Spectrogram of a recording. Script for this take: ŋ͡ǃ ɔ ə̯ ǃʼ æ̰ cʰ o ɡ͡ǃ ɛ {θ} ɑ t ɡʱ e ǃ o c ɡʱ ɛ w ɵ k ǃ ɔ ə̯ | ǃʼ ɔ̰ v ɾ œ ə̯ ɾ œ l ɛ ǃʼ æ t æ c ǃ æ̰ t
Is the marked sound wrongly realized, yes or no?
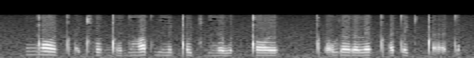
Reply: yes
